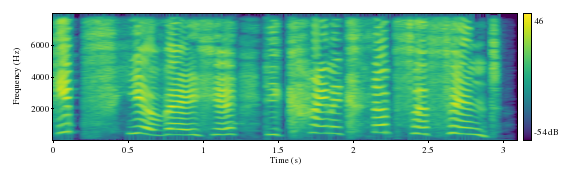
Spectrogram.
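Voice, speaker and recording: A woman voicing a thin, worn, excitable male uniform button serving as a policeman, who shrieks and bellows and turns his s sounds into f. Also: very high voice, extremely slow, dry recording, studio quality, pitched above the performer's own voice, full character voice. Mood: shrill, bossy.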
